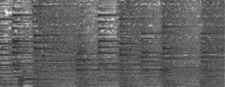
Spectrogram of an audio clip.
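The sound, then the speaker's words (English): Dog barking, a dog being treated for staples stuck in its head, giving a few short, yipping barks in a loose, uneven rhythm, fairly loud and clear with no talk over them. “There's a good dog. Yes, you are.”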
